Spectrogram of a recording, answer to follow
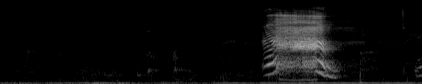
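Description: A young child's loud, high-pitched shriek lasting about half a second, a little over halfway through, dropping in pitch at its end; before it only faint room sounds.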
